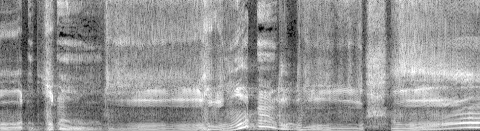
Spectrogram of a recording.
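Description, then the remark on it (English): A voice imitates a car engine revving with a burned, slipping clutch while driving up a hill, a continuous droning hum that swoops up and down in pitch with a few sharp rises, fairly loud for about six seconds. “And so the engine roars, but the power's not getting to the back wheels.”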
